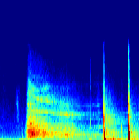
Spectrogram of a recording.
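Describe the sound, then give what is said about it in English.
A basketball is thrown hard at a backboard, producing two sharp, separate thuds after a soft rushing swell. It is faint overall. “Kyle takes a shot and misses. With a frustrated expression, he picks up another ball and hurls it at the backboard.”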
